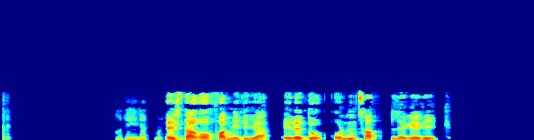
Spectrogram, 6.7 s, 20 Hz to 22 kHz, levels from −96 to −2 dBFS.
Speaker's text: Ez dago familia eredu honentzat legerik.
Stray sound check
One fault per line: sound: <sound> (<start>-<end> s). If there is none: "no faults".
no faults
